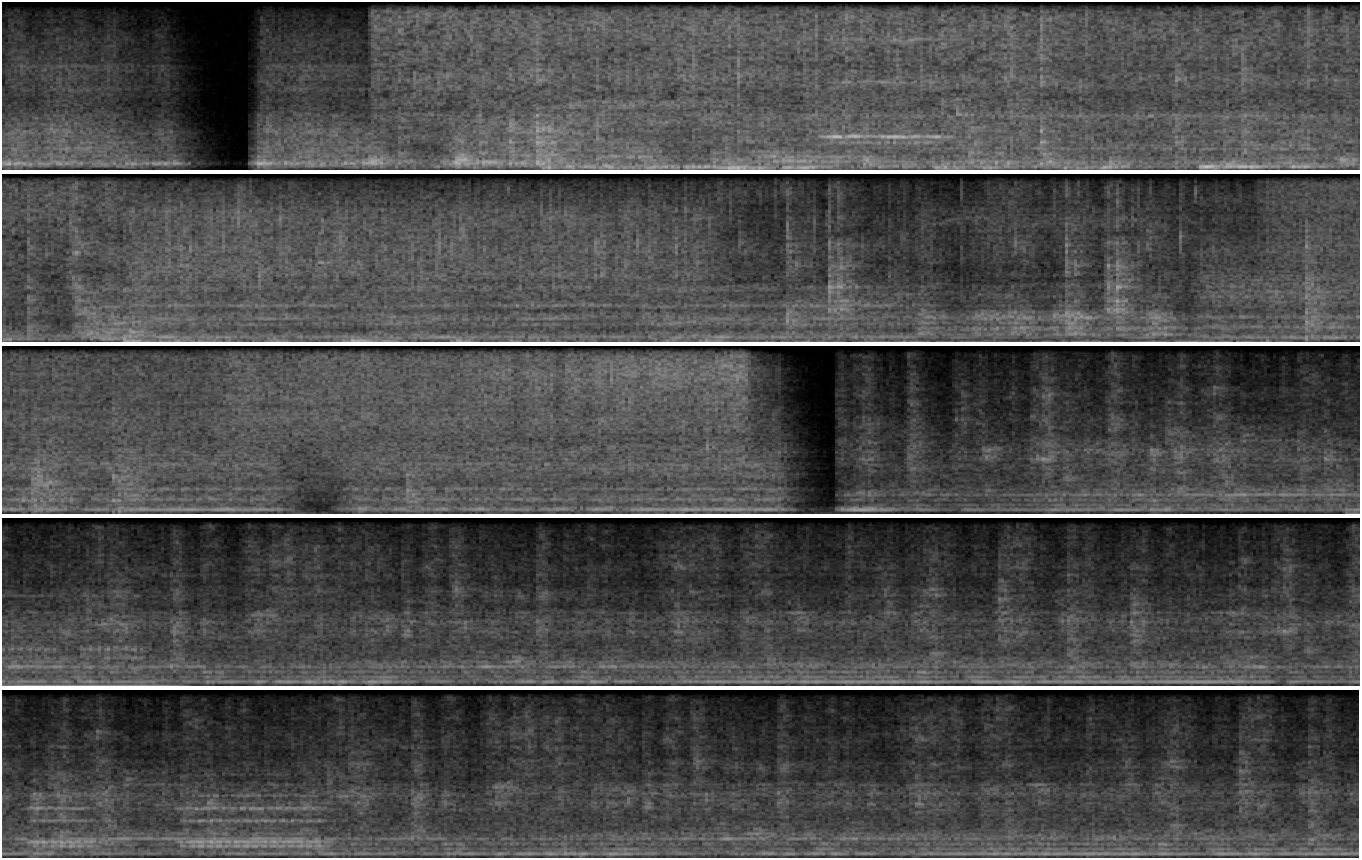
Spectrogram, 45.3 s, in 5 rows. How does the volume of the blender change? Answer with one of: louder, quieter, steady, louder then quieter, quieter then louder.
steady.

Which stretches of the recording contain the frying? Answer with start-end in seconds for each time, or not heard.
2.4-23.1.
